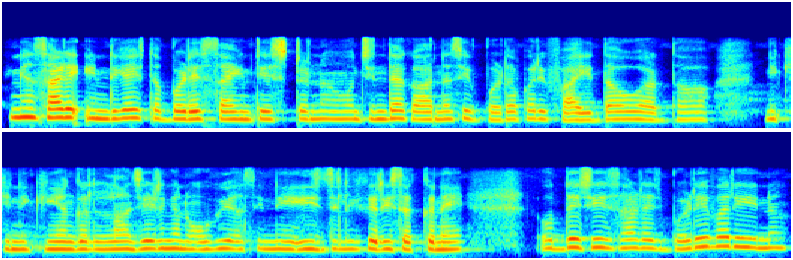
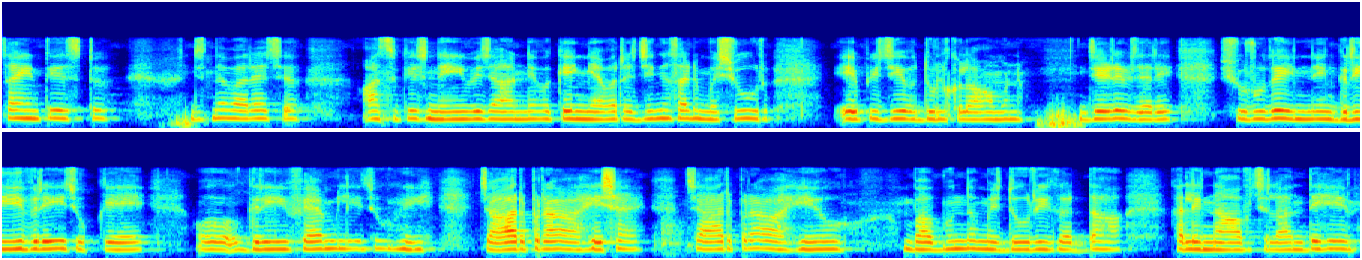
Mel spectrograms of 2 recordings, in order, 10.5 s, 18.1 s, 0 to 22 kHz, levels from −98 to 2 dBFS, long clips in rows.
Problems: none marked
